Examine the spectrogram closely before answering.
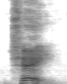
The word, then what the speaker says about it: Che: cho cho is that is that how you pronounce it Che okay so it so it's Che all right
